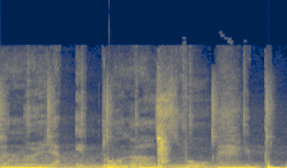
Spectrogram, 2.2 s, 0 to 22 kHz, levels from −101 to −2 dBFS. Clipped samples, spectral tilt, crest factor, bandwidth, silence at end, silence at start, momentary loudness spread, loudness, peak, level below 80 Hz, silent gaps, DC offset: under 0.1%; -6 dB/octave; 10 dB; 14 kHz; 0 s; 0 s; 6 LU; -13 LUFS; 0 dBFS; -14 dBFS; none; under 0.1%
